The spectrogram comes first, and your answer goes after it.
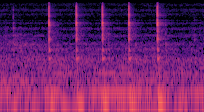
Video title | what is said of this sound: Gluing down the fret ends | if you hear a noise you'll know that one fret is high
